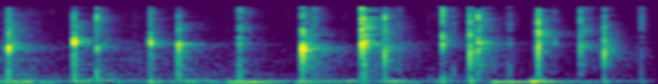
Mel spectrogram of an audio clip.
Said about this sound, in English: Cool. Nice finger snaps.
